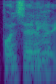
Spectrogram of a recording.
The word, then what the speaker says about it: Poinsettia: Poinsettia. How do you say it? – Poinsettia, yeah.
